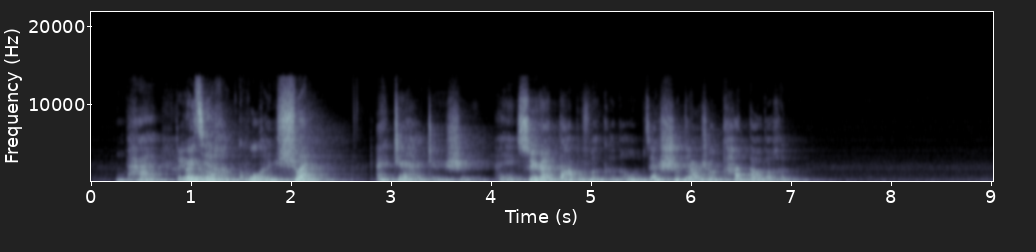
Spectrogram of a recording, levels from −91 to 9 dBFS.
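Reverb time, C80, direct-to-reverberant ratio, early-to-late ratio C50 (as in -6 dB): 0.70 s, 11.5 dB, -3.0 dB, 9.0 dB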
